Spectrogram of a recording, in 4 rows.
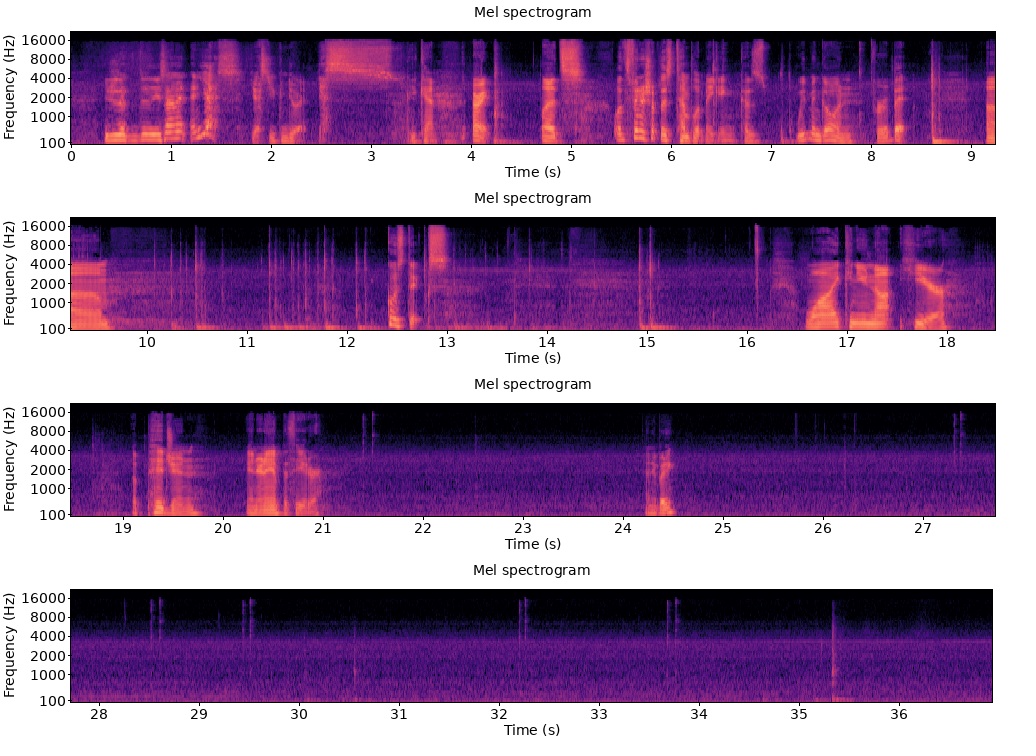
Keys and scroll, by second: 7.3 ↺, 8.8 typing, 10.4-12.8 typing, 13.1 Left, 13.3 Left, 13.4 Left, 15.1 BackSpace, 15.2 c.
